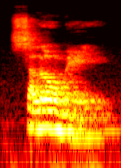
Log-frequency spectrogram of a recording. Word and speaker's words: Salome: This is the dance of salom. I guess that's the way you pronounce it, right? It's embarrassing for an Italian because it sounds like salami.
